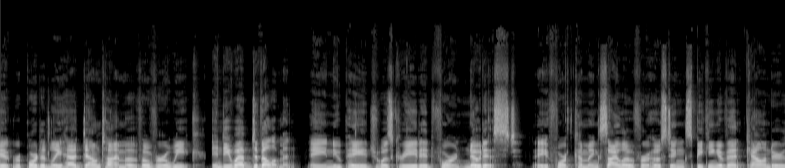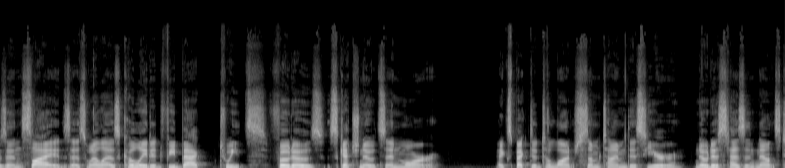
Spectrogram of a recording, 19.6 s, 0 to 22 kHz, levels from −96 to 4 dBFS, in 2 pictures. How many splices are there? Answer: two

